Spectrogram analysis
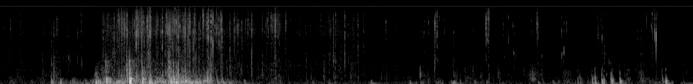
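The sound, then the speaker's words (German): Someone opens and eats a chocolate bar. A loud burst of crinkling and snapping comes first, then faint, irregular crunchy chewing. “Komm, ich habe hier noch die Schokolade. Wollen wir sie essen?”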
